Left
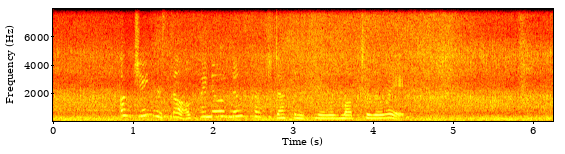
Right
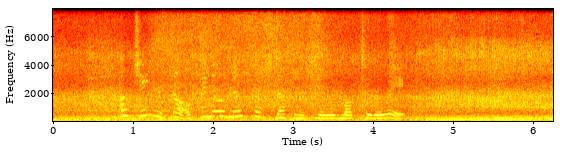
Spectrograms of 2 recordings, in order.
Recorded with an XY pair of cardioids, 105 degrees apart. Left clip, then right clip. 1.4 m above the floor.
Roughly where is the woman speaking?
Ahead.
